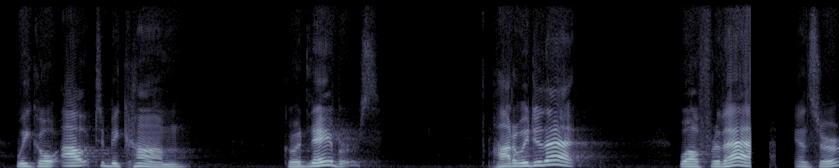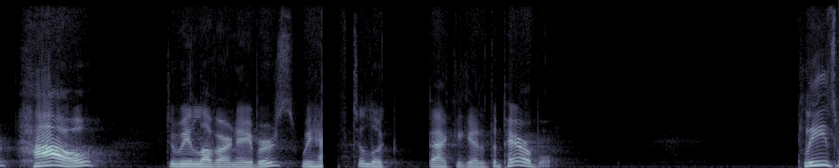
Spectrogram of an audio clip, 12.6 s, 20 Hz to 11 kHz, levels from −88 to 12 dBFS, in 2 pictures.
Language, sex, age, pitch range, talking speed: English, male, 40-59, 155-210 Hz, 155 wpm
